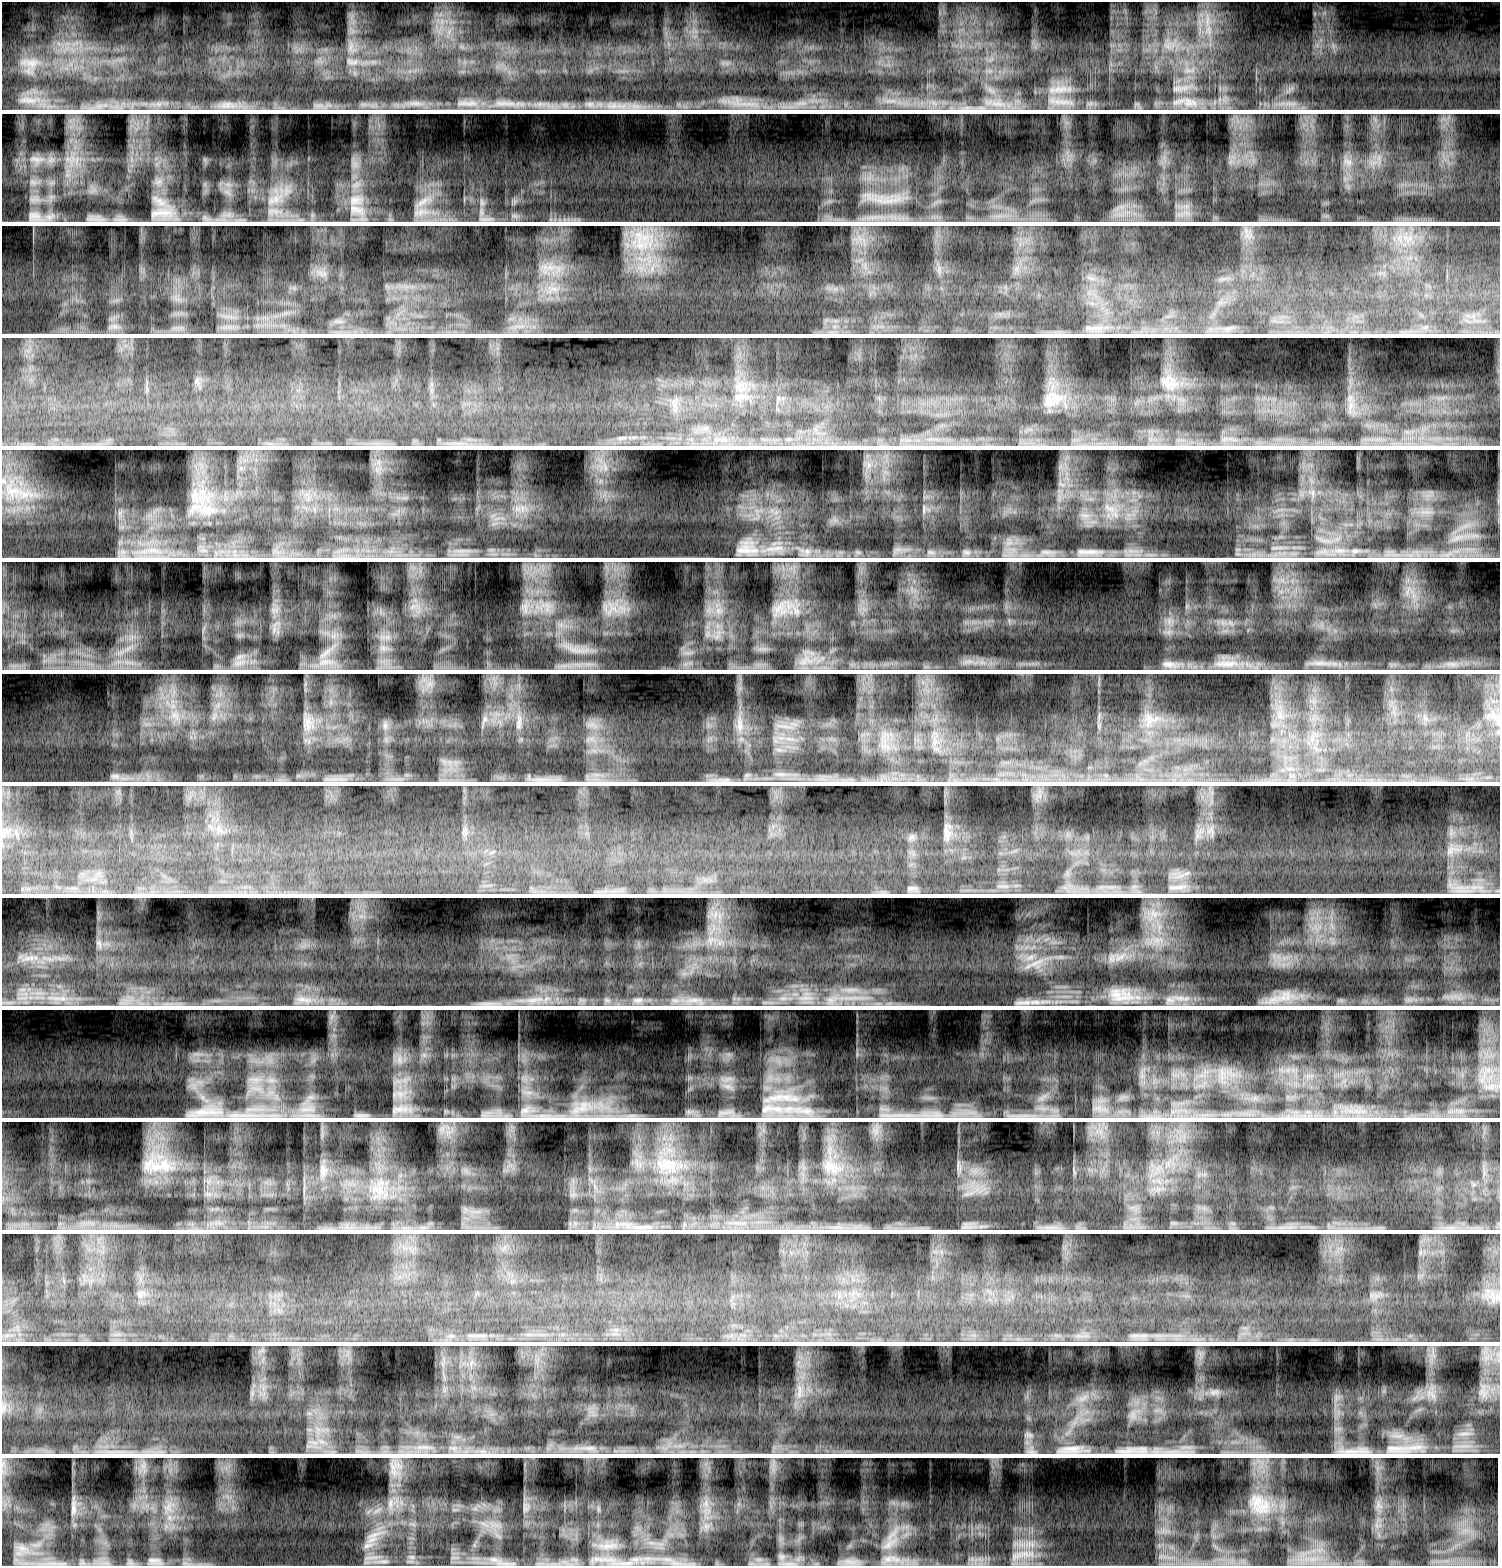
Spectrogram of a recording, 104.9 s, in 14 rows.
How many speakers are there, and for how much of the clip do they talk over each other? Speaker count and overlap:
7, about 26%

